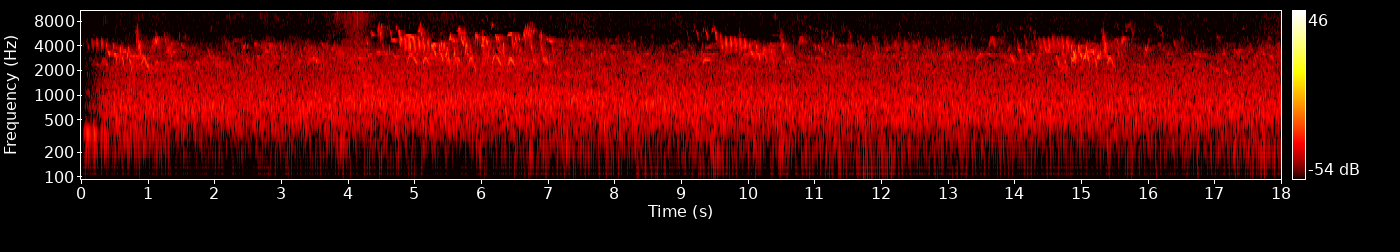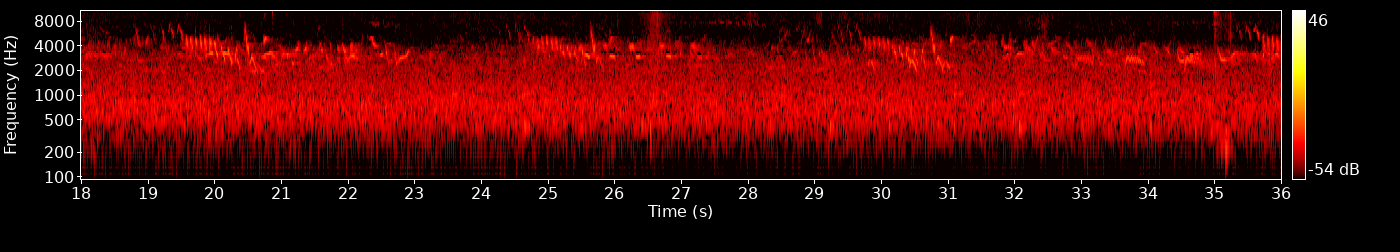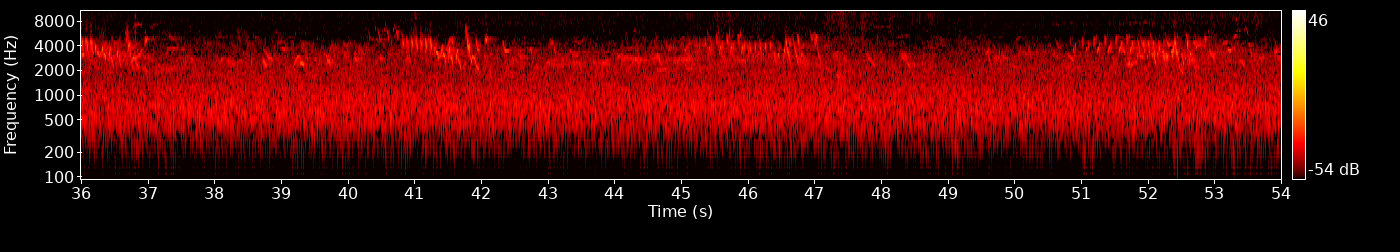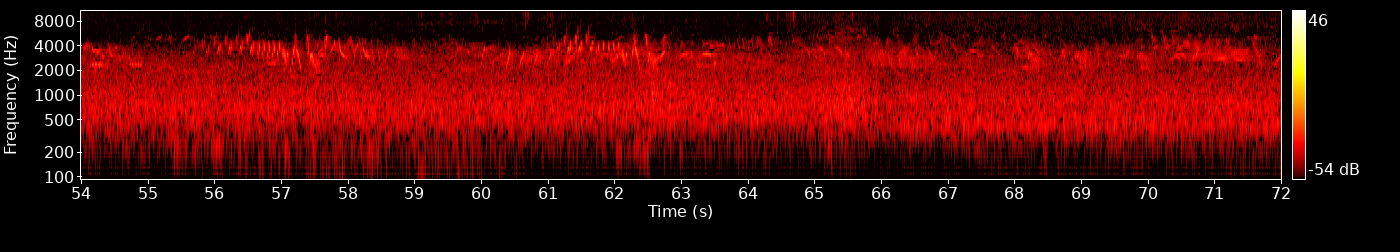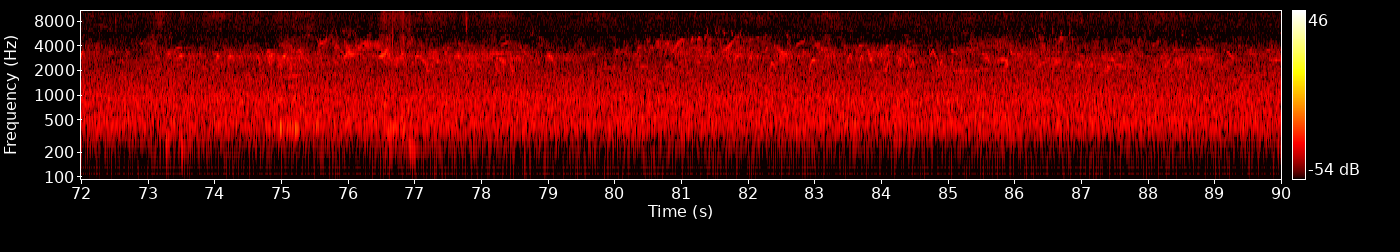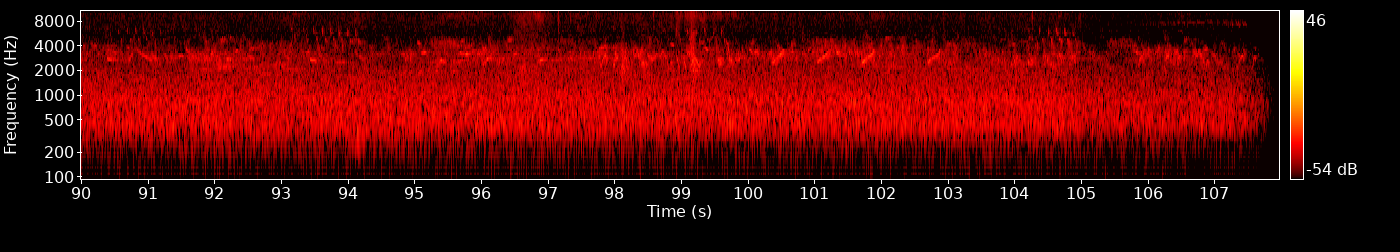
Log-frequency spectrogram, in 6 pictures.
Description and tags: Benasque Ambience
Ambience recorded in summer in Benasque
ambience, benasque, mountain, nature, river, sound, wildtrack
